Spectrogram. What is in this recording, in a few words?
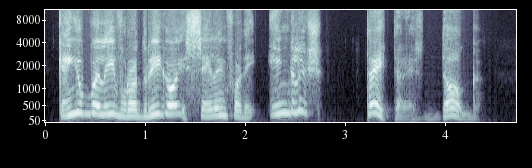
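Portuguese male, voice; Pirates Of The Caribbean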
